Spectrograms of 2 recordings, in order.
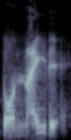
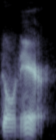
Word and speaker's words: Donaire: places, where they're like, we are so glad that you pronounced Nonito Donaire instead of Donaire, you know? They're like, his name is Donaire, and we hate it when people don't say it correctly.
